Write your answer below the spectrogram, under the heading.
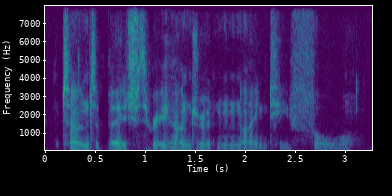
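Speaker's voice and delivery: very slow put-on English accent, every word dragged out. Asked for a Dumbledore impression, offering something better instead: Severus Snape impression. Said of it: "hear your English accent".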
